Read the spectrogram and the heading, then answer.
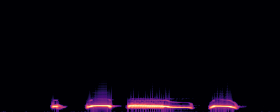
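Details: Decoy spotted dove whose call is used to stimulate rival doves to coo: a single clean phrase of a short opening note and three deep, soft coos, the third drawn out and falling, with no other sounds.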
